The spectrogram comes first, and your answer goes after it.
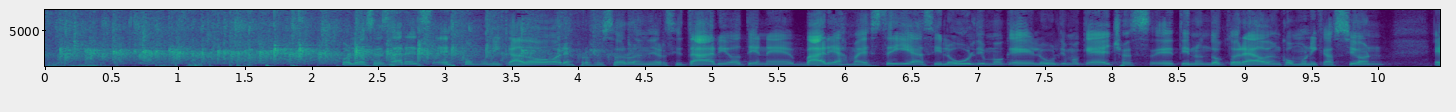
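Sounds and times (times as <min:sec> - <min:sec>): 
audience applause: 0:00.0 - 0:04.5
speech: 0:02.2 - 0:10.4.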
